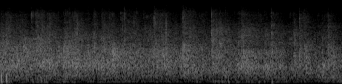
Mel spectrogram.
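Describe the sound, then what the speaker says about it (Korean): A church congregation at a Korean Sunday afternoon worship service welcomes the preacher with full, steady applause, a dense continuous clatter of many hands heard alone. "우리 목사님 나오셔서 말씀 전하실 때 큰 박수로 맞이하겠습니다."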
